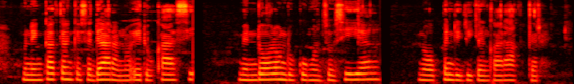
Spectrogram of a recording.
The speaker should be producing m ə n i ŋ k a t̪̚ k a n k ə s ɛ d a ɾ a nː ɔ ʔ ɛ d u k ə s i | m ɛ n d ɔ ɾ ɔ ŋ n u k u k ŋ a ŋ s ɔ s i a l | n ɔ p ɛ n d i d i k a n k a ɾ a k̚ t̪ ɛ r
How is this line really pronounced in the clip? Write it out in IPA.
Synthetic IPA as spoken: m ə n i ŋ k a t̪̚ k a n k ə s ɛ d a ɾ a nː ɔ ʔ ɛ d u k a s i | m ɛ n d ɔ ɾ ɔ ŋ d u k u ŋ a n s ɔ s i a l | n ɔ p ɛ n d i d i k a n k a ɾ a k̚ t̪ ɛ r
